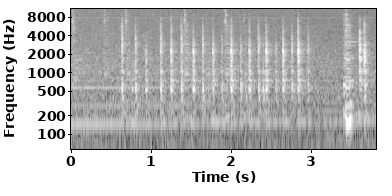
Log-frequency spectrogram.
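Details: Guitar with fret buzz: a fret rocker teeters with crisp light clicks, about six a second, on the bass side of one fret; that single fret sits high, higher on the bass side.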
